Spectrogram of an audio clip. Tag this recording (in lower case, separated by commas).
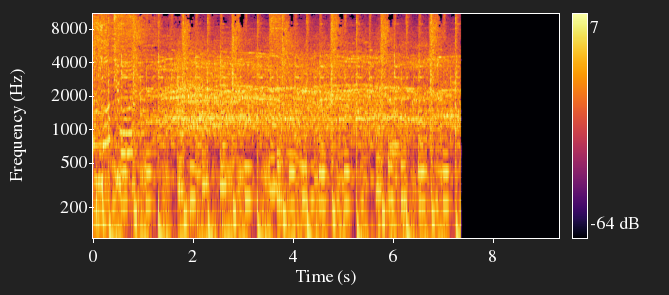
exciting music, music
